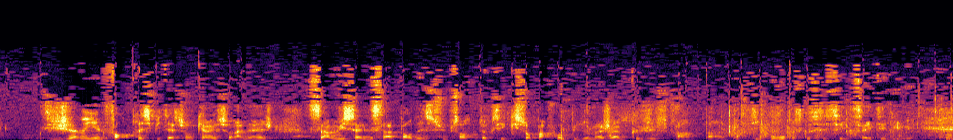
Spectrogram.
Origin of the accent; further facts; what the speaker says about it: Lyon, Auvergne-Rhône-Alpes, France; Je ne sais pas parce que je suis lyonnais, mais c'est vrai.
